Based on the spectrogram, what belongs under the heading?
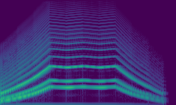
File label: Teleport; Legend of Zelda, The - A Link to the Past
